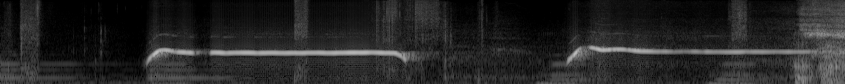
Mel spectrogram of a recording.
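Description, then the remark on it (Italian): Two long, loud human whistles given as a warning that a watchman is coming, each sliding up sharply and then holding a steady piercing note for over a second, separated by a short pause, with faint background noise. “Fischia! Fischia!”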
